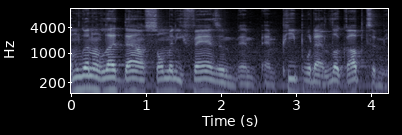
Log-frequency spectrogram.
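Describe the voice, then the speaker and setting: At a moderate pace, a man talks with a medium pitch. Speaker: gaming YouTuber. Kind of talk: vlog rant. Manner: halting, repetitive.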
